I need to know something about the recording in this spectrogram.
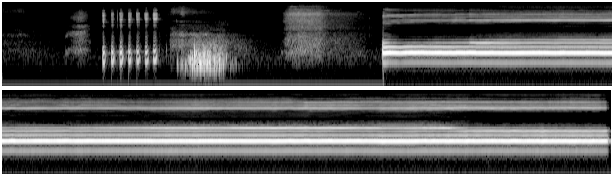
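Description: A person's voice making non-word sounds: a fast pulsing trill, a couple of breaths, then about seven seconds in one long, steady held tone with many overtones.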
